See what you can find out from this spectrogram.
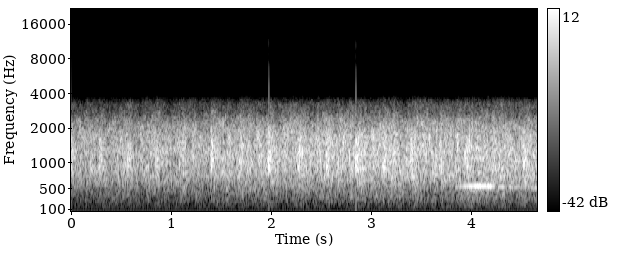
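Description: A crowd at a school ceremony applauds the retiring director of Escuela 25 steadily for about five seconds, a dense, even wash of clapping at moderate loudness with no voices, broken only by a couple of faint clicks.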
